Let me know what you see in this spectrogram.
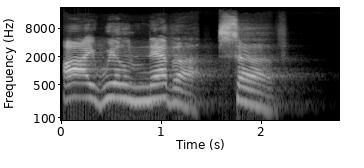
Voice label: Female Undead Start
